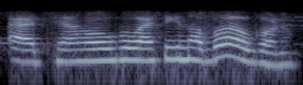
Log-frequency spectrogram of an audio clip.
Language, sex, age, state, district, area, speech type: Odia, female, 60+, Odisha, Gajapati, rural, conversation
